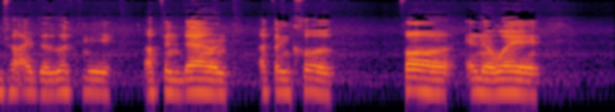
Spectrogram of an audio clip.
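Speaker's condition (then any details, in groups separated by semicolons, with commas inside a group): Cerebral palsy; since birth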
